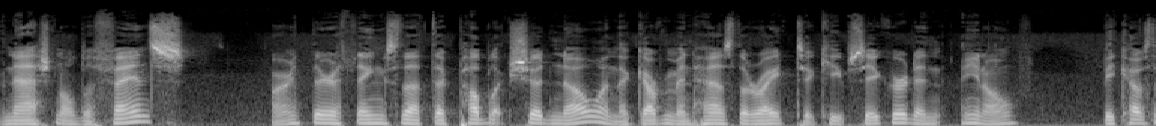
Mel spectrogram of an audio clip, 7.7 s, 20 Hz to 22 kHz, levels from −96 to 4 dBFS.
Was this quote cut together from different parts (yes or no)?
no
